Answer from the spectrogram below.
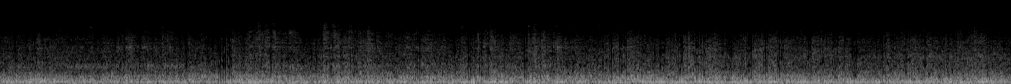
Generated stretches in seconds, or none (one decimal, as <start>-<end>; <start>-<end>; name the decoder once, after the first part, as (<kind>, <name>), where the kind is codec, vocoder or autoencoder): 0.6-2.6 (vocoder, BigVGAN v2); 3.9-6.0

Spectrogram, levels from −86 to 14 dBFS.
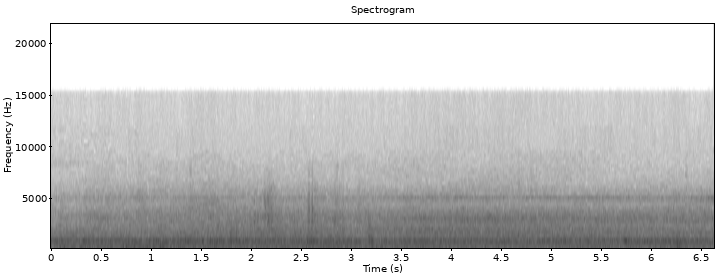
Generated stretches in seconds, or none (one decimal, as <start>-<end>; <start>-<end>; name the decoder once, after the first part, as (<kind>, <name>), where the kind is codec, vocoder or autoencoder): none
